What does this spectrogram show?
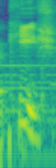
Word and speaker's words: quiche: a quiche. I couldn't tell. Quiche. He's joking. I couldn't tell. Yeah. Oh man. Yeah, it took me a second, but then it's like, oh yeah, you're just deliberately mispronouncing quiche.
